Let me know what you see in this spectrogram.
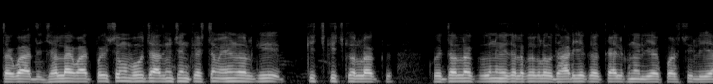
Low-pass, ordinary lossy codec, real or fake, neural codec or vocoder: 7.2 kHz; Opus, 32 kbps; real; none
